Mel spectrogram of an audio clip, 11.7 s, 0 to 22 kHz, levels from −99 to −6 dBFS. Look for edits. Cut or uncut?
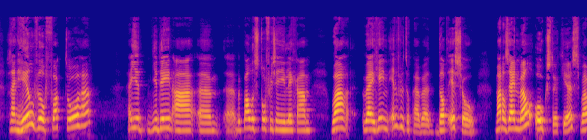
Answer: uncut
